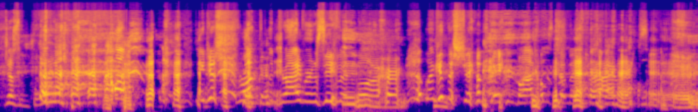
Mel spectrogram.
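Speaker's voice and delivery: cracking up over a funny picture; words stretched out through giggles; laughing while talking. Real, not acted. Cracking up over an edited photo.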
